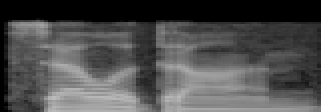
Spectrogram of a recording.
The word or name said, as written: celadon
